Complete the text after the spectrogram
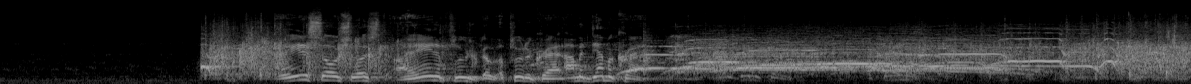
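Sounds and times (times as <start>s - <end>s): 
applause: 2.0s - 4.5s, 6.8s - 11.9s
speech: 2.8s - 6.6s
large crowd cheering and yelling: 6.2s - 11.9s
higher-pitched shouts and whoops: 6.3s - 11.4s.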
